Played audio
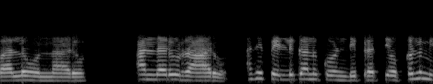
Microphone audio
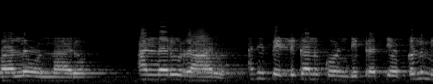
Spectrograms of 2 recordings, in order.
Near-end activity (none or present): none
